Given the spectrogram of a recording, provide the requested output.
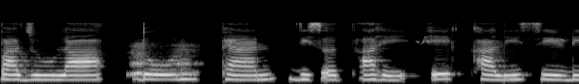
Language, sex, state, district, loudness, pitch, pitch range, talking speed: Marathi, female, Maharashtra, Dhule, -17 LUFS, 225 Hz, 215-240 Hz, 85 wpm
